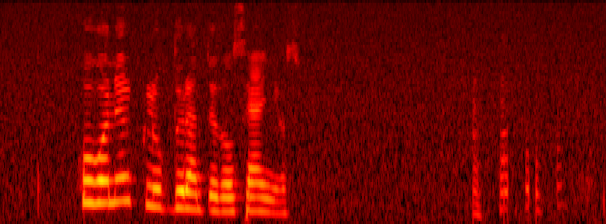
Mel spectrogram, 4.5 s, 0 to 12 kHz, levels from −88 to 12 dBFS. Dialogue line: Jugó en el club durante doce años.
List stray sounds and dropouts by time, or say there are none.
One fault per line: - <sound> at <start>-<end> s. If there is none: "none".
- laugh at 3.3-4.3 s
